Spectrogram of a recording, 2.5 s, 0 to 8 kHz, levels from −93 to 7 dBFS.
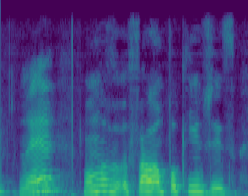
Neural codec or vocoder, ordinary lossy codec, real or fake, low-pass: autoencoder, 48 kHz, 128 numbers a frame, DAC-VAE, trained on Japanese speech; none; fake; 7.2 kHz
